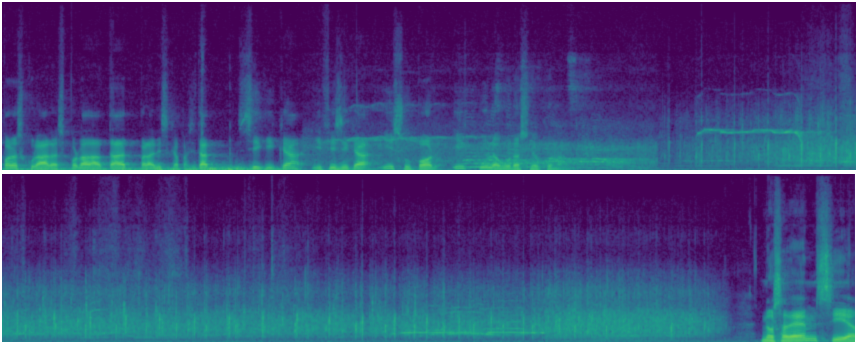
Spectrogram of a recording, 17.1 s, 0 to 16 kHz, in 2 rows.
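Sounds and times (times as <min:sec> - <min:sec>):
audience applauding: 0:03.0 - 0:15.9.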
